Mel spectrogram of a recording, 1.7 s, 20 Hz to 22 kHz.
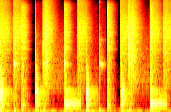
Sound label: TECHNO PERCUSSION 140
